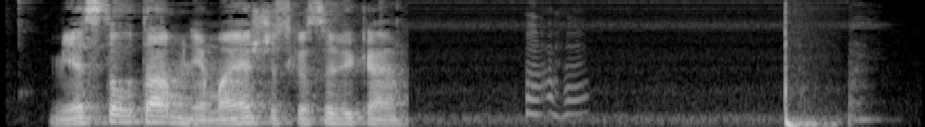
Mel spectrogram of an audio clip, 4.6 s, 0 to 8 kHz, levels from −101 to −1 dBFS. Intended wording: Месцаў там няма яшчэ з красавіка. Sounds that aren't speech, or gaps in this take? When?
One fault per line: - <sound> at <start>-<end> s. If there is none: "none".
- laugh at 2.6-3.0 s
- thud at 3.9-4.2 s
